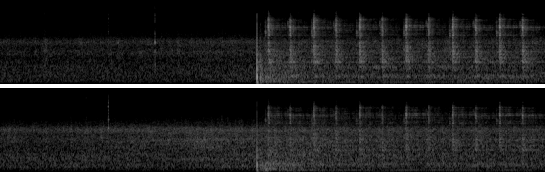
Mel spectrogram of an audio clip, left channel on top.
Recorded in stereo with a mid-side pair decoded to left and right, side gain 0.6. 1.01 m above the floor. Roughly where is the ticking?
Ahead left.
